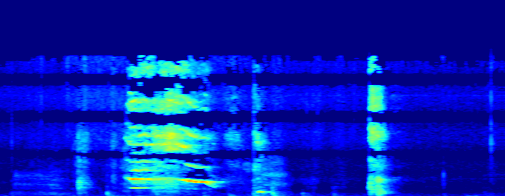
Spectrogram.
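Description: A toddler's short vocal sounds: a high-pitched squeal about two seconds in, falling at its end, and a few brief breathy, cough-like bursts around it.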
